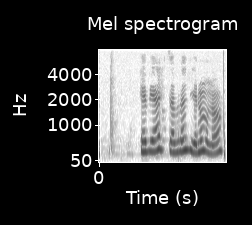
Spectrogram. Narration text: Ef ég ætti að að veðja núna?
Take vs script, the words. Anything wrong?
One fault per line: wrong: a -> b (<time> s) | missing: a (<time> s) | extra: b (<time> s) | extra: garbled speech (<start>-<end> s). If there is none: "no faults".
no faults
